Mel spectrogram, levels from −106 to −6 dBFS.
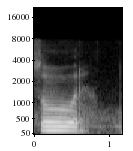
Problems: background sounds at intervals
